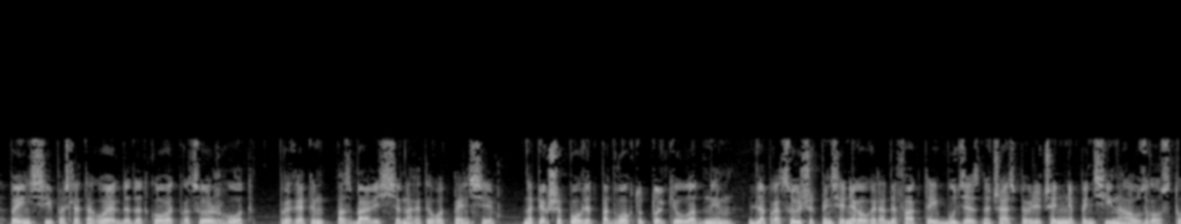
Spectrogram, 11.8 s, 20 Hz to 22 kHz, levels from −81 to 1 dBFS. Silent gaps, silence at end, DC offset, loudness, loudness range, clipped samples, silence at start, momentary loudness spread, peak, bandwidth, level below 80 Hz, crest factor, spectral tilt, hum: none; 0 s; under 0.1%; -20 LUFS; 1 LU; under 0.1%; 0 s; 4 LU; -2 dBFS; 8.8 kHz; -46 dBFS; 18 dB; -5.5 dB/octave; none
